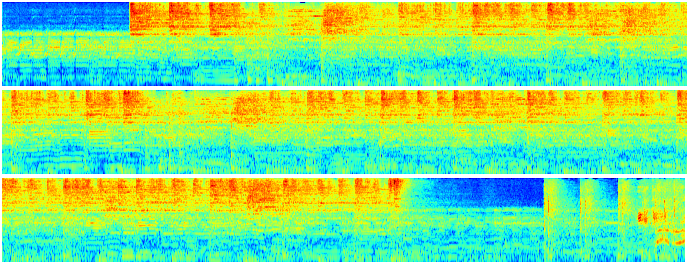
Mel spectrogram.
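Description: Live rock band starting a blues number: guitar opens, cymbals join about a second in and bass and drum kit come in about three seconds in, after which the full band plays on with a brief drop of the cymbals near the end.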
